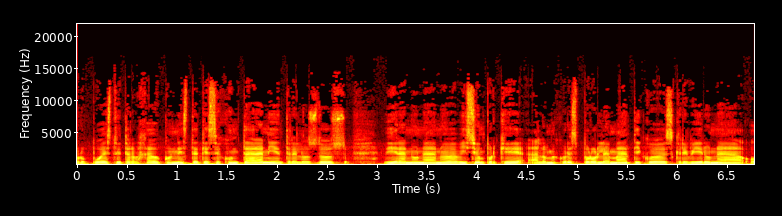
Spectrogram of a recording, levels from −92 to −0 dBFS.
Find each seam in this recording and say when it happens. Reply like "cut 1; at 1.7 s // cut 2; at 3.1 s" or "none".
cut 1; at 1.2 s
